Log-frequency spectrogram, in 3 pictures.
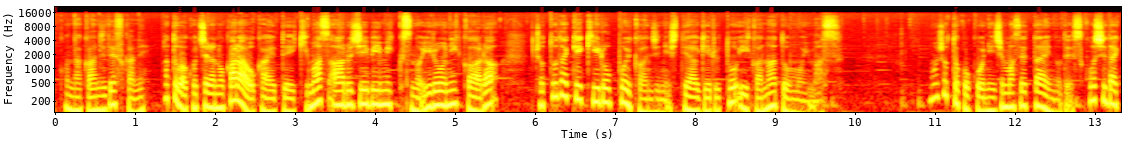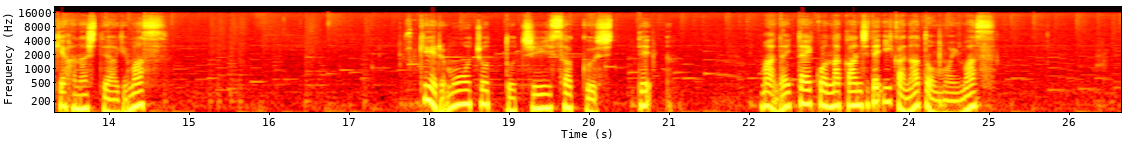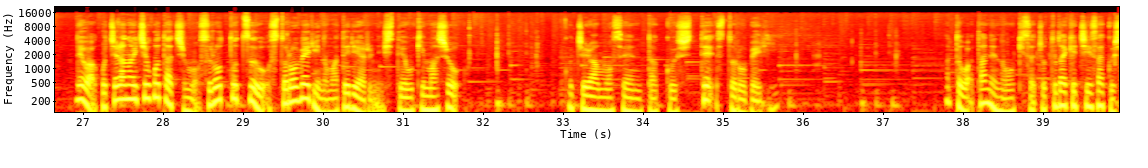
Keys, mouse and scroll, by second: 4.1 click, 9.5 click, 10.5 middle click, 12.3 click, 13.1 click, 17.9-20.5 shift+drag, 22.0 middle click, 24.3 scroll down 3, 24.6 shift+middle click, 26.3-26.9 scroll up 2, 26.9 click, 27.2 shift+middle click, 28.8 click, 30.2 click, 31.9 scroll down 2, 32.3 shift+middle drag, 33.1 click, 34.1 click, 35.5 shift+middle click, 36.1-36.7 scroll up 2, 36.9 shift+middle click, 37.1-38.1 shift+scroll up 3, 38.3 click, 39.3 Tab, 39.9 a.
